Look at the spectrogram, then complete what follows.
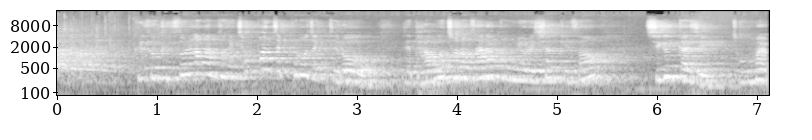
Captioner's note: exclamation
